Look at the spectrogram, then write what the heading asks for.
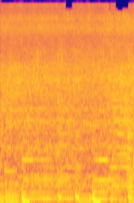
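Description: Spices stirred into sizzling dry urad dal in a pan on medium gas, with a steady loud frying hiss and several soft scraping stirs at irregular intervals.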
